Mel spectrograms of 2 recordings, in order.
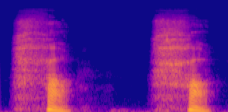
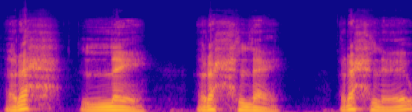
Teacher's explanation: the letter ha is a uvular letter, is pronounced from the back of your throat. So ha, ha, very much when you eat some spicy food and you're trying to catch a breath because of the spiciness or the hotness.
